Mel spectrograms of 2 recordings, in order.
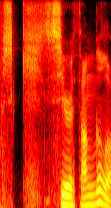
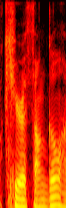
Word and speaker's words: Cirith Ungol: We cut back to the Tower of Cirith Ungol, or Cirith Ungol, however you want to pronounce it.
